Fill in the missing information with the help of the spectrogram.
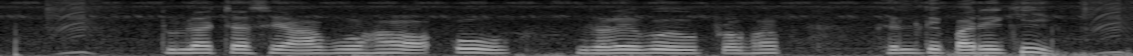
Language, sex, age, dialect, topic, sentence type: Bengali, male, 36-40, Northern/Varendri, agriculture, question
